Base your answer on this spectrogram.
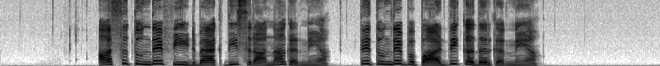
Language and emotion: Dogri, happy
